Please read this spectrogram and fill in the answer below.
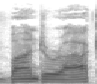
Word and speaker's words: Bondaruk: For the spelling, it's Bondaruk, and I say Bondaruk, and it just doesn't seem like it would spell that way.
